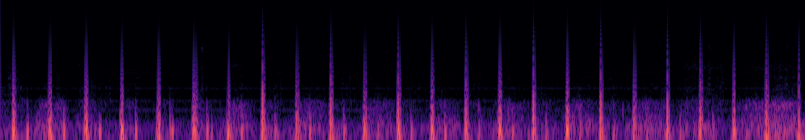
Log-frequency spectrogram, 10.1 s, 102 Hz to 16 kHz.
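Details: Fast, regular, pounding heartbeat at about 140 beats a minute over a steady hum, at rest, with no exercise, caffeine or nicotine, during a tachycardia attack with dizziness, shaking and breathlessness; tachycardia.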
